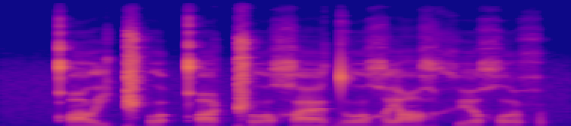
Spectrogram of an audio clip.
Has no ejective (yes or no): no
